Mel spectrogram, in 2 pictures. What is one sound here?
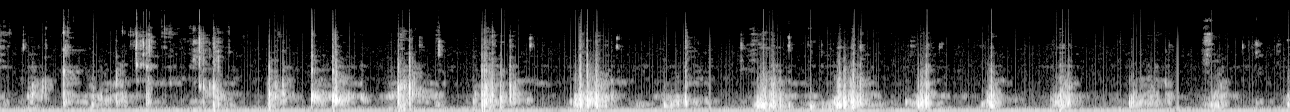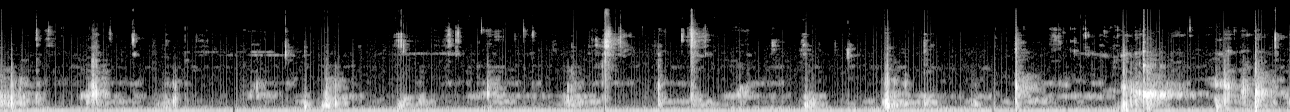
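A person bites into a crunchy bar close to a microphone.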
